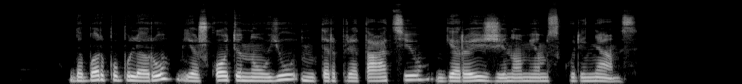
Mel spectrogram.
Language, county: Lithuanian, Utena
